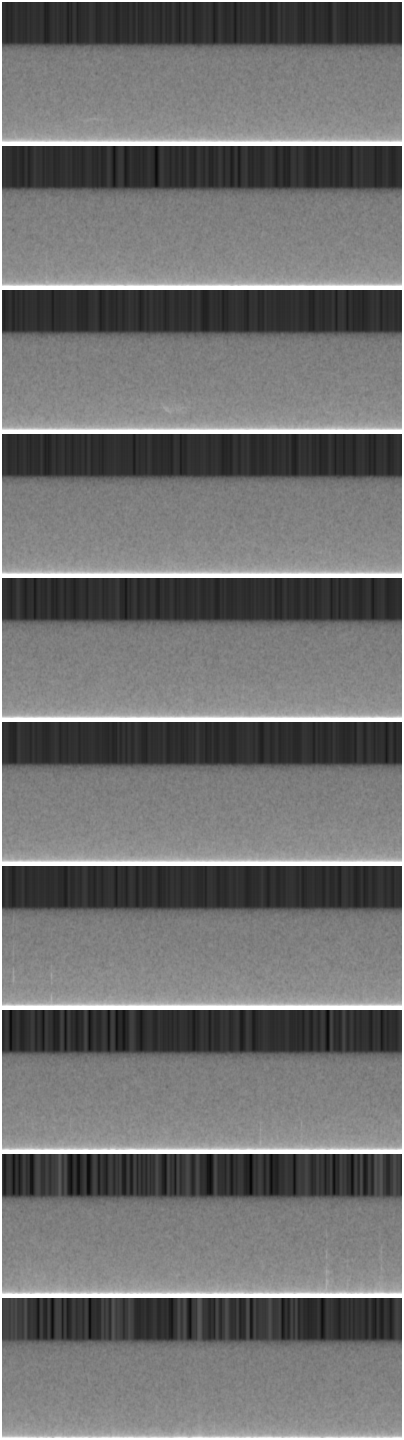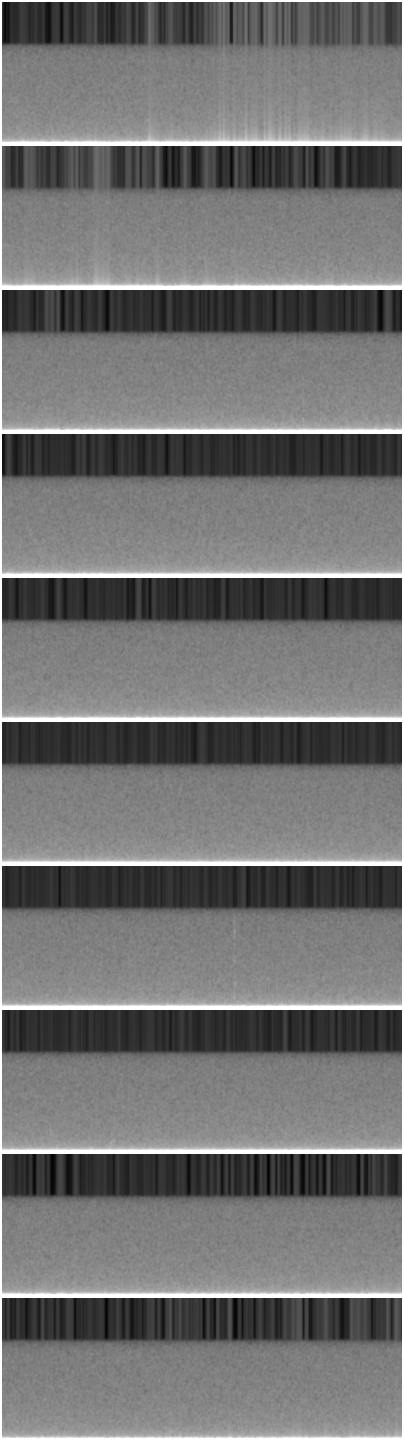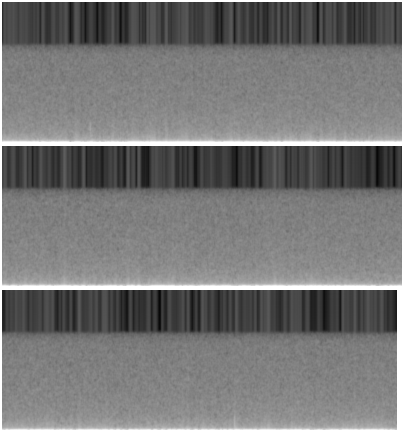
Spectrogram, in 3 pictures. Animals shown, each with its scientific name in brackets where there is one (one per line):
Blue-headed Vireo (Vireo solitarius)
Mourning Dove (Zenaida macroura)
